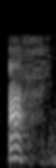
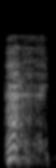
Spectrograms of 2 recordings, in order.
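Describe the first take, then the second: First: Weary huff of "Af"; annoyed sigh af. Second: Soft tired sigh of "af"; weary af. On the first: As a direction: puff out "Af" in boredom. ("Af" com bufada de tédio) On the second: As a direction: breathe out "af" softly, fed up. ("af" suspirado e cansado) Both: Shown as a demonstration. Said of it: "quando você fala assim".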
